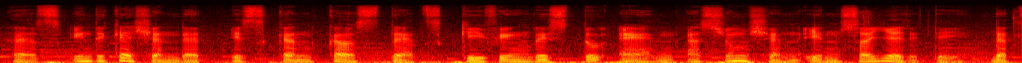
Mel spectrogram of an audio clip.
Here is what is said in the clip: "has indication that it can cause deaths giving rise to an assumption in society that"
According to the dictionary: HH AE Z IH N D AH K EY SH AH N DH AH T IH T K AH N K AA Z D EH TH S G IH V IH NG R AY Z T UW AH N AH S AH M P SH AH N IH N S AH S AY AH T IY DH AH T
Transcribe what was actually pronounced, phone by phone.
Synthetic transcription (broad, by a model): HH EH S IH N D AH K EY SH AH N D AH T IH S K AH N K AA S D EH T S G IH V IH NG R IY S T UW AH N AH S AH M SH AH N IH N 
